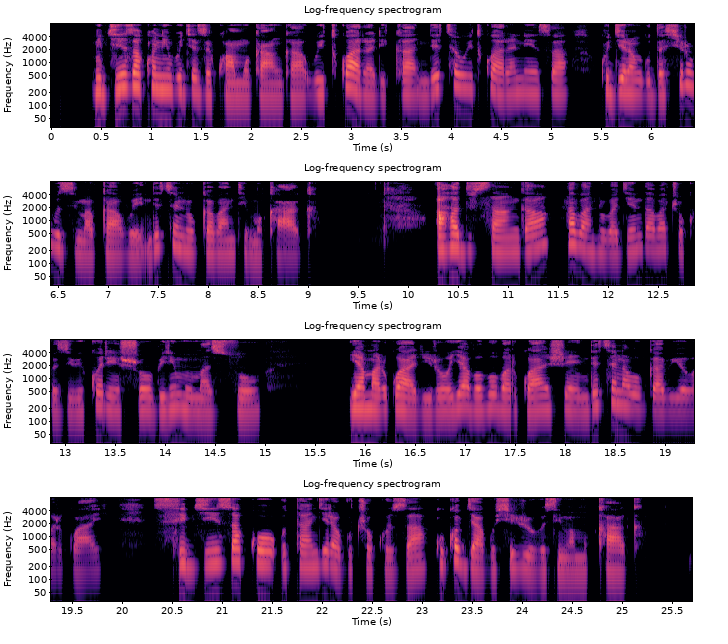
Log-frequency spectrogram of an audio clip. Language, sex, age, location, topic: Kinyarwanda, female, 25-35, Kigali, health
